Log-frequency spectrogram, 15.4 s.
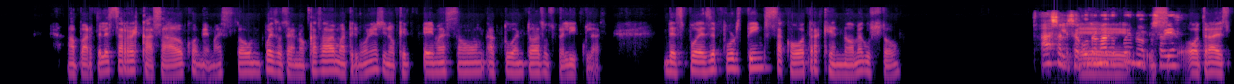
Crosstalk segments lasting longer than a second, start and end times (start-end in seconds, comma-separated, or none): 13.4-14.8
